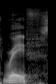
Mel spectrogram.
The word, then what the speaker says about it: Ralph: And that guy's name is Ralph Fiennes, but it's pronounced Ray Fiennes? – Yes, Rafe.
